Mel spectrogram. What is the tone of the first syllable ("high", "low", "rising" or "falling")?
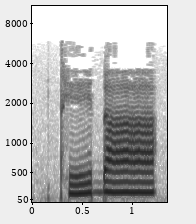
rising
